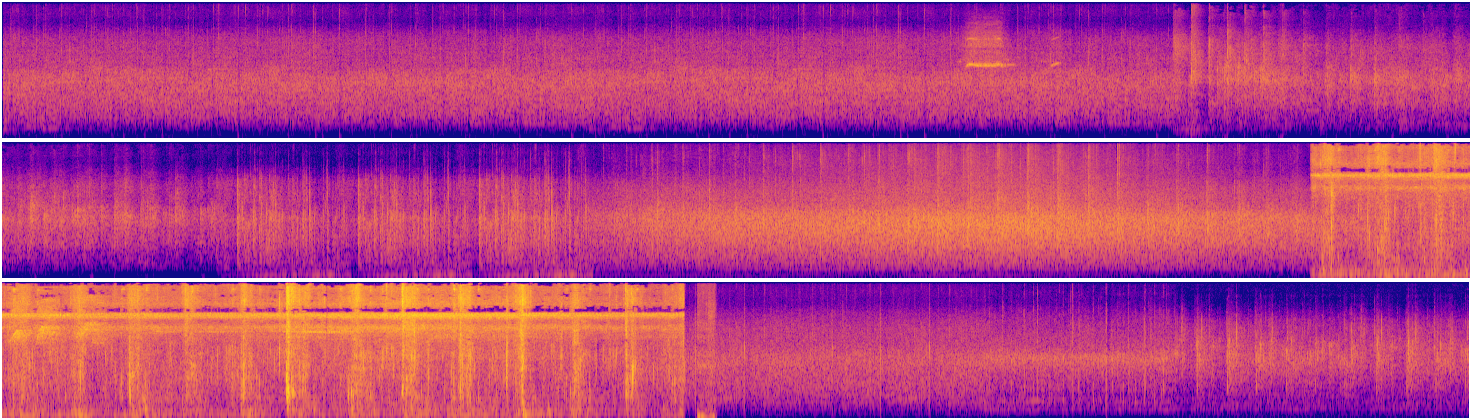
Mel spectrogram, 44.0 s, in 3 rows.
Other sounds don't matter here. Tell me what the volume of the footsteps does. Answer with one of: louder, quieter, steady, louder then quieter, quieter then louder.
louder then quieter.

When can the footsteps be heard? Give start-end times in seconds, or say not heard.
27.8-36.5.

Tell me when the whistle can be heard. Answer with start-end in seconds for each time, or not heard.
9.6-10.6.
